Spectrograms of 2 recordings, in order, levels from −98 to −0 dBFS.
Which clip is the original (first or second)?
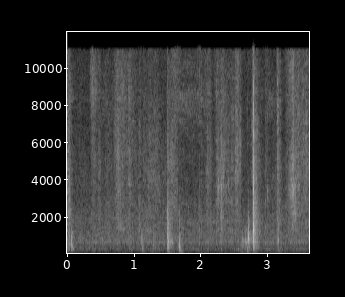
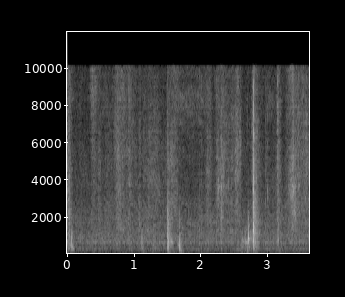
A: first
